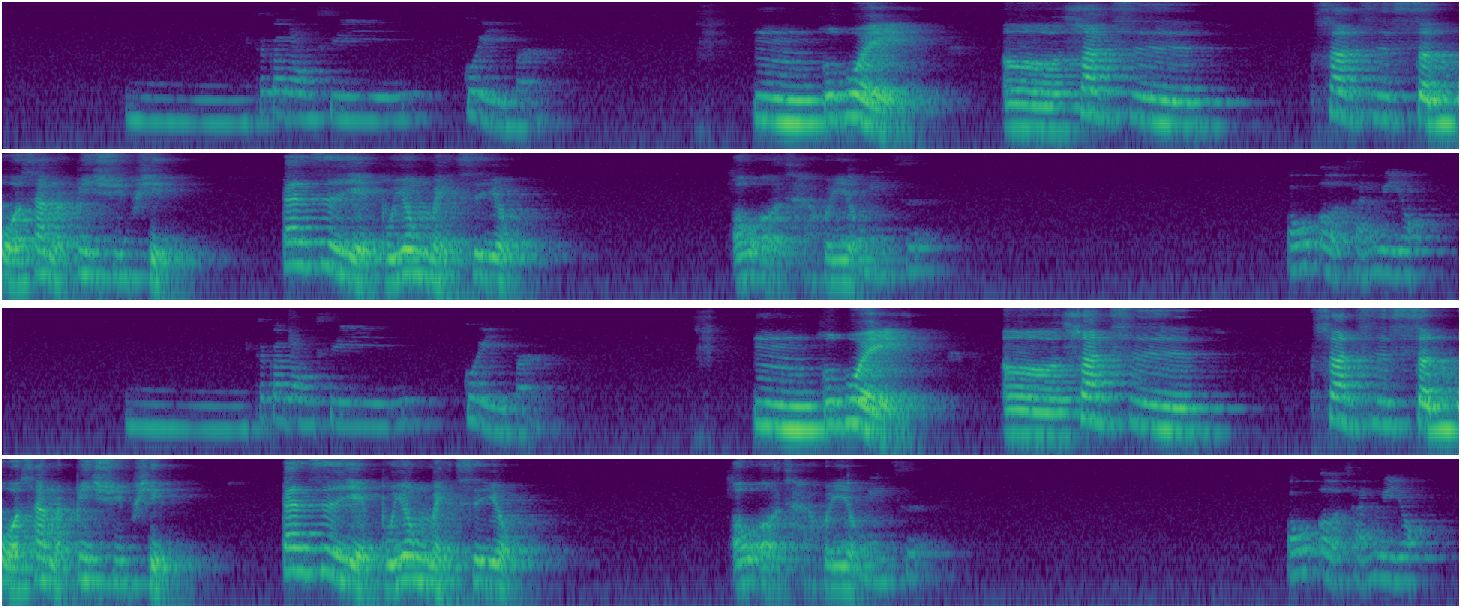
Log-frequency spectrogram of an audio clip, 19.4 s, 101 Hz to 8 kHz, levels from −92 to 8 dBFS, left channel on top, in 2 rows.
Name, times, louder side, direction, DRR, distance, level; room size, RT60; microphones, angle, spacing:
voice 1, 0.8-2.7 3.1-3.6 15.2-15.9 18.3-19.1, equal, 25° right, 1 dB, 0.8 m, -39 dB
voice 2, 5.0-6.1 6.7-8.0 8.8-10.8 11.6-13.1 14.6-15.4, right 2 dB, 60° right, 4 dB, 1.1 m, -25 dB
7.1 x 5.8 x 5.9 m, 0.69 s
head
